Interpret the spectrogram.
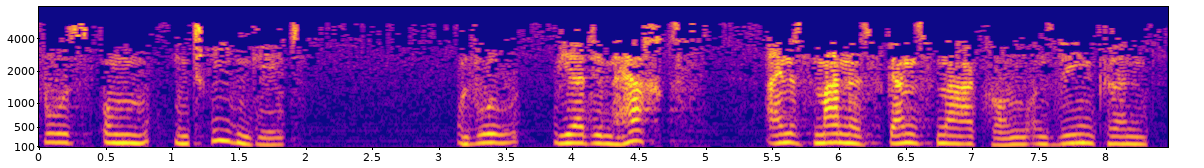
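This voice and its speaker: A man's voice: fairly high pitch, slightly rough. A man preaching a sermon with a Bible reading, in a conversational, reflective way. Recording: dull lo-fi recording.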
